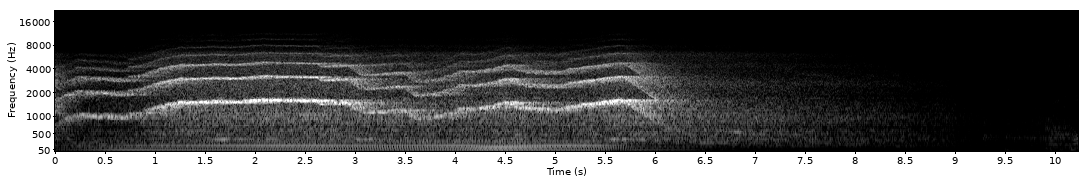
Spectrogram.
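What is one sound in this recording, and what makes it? Water ripples and splashes across a flooded pavement.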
